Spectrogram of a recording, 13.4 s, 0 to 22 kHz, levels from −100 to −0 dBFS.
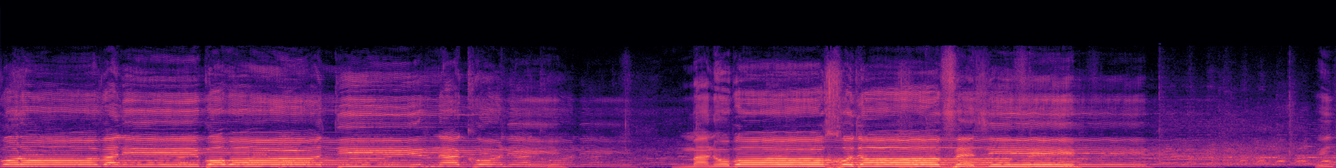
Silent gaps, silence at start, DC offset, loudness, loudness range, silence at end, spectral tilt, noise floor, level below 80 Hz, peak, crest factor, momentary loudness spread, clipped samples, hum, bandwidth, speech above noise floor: none; 0 s; under 0.1%; -22 LUFS; 9 LU; 0 s; -3 dB/octave; -48 dBFS; -88 dBFS; -8 dBFS; 16 dB; 20 LU; under 0.1%; none; 15.5 kHz; 27 dB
